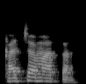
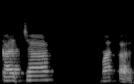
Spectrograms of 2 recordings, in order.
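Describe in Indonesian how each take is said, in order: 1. Kedua bagian itu disambung tanpa jeda. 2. Jeda memisahkan dua bagian dari kata itu. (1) "satu benda" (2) "Tidak boleh dibaca uh, jeda. Tidak boleh bilang"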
